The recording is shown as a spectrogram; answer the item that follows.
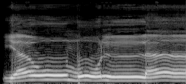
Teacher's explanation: bacaan lunak, bacaan lembut. Sifat lin. Waw mati sebelumnya baris atas.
